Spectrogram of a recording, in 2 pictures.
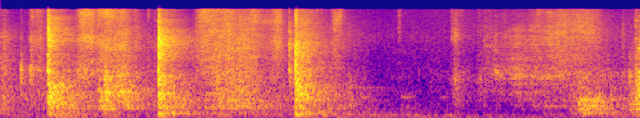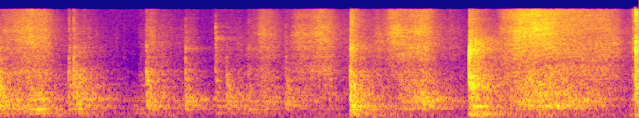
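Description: Handling noise: rustling of a plastic sheet and cloth as screen-printing gear is moved about, broken by several short knocks.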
